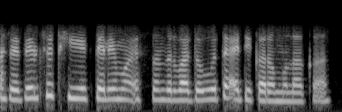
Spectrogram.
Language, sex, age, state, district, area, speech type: Kashmiri, female, 18-30, Jammu and Kashmir, Bandipora, rural, conversation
